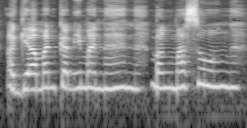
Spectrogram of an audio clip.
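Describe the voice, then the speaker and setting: A woman's voice: sits high, level tone, a little slow, over music. A woman playing an anxious, emotional daughter in a radio drama, speaking with earnest feeling. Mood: grateful. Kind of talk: Ilocano radio drama acting.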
